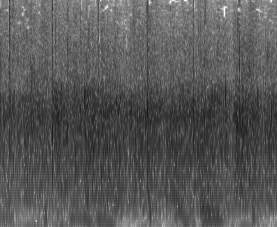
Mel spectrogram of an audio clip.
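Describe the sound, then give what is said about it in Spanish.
A crowd applauds strongly at an event where a football cup draw is taking place. The dense, even clapping runs the whole time, with a faint voice and some low musical tones under it. “Fuerte aplauso, por favor, para Antonio”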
